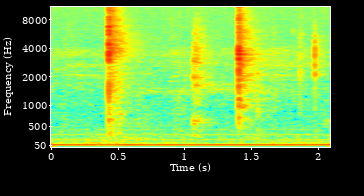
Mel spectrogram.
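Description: Small sharp clicks from makeup being handled: two louder ones about a second apart, with fainter ones between.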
